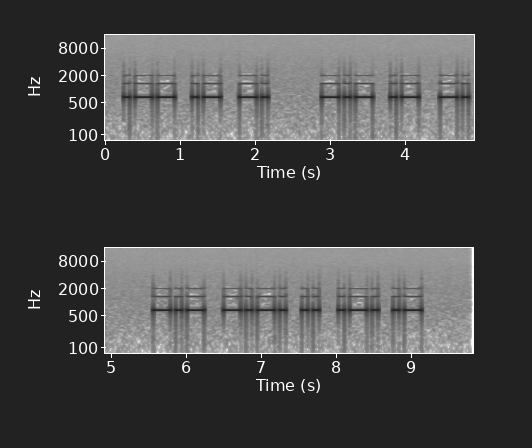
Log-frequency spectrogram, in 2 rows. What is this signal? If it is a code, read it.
Morse code (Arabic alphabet), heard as a keyed tone, hand-sent with a paddle, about 16 wpm, 670 Hz. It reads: وان كان كثيرا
